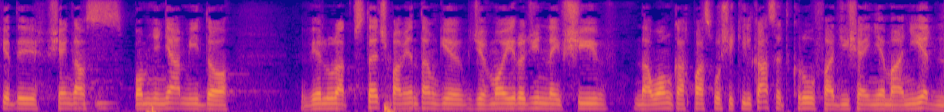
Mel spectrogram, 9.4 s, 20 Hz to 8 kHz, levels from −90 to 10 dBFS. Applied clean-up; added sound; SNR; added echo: none; none; none; none.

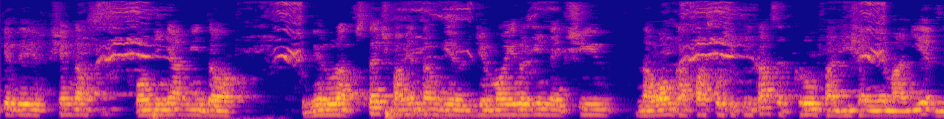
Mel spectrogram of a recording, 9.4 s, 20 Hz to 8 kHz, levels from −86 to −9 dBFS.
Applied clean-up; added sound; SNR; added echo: classical method WPE with log-MMSE.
